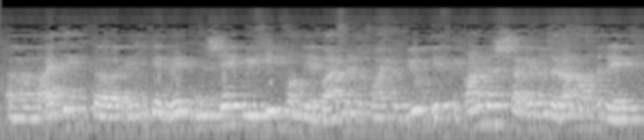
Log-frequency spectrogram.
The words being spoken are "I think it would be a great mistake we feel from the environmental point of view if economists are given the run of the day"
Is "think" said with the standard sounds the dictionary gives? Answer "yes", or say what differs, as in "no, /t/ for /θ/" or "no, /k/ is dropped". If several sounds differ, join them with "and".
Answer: no, /t/ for /θ/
